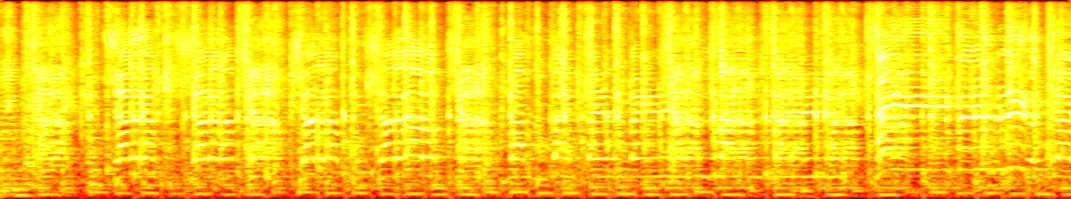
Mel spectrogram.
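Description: Swing-style band music in an instrumental break, with guitar over a steady bass beat; a long high note is held near the end.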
